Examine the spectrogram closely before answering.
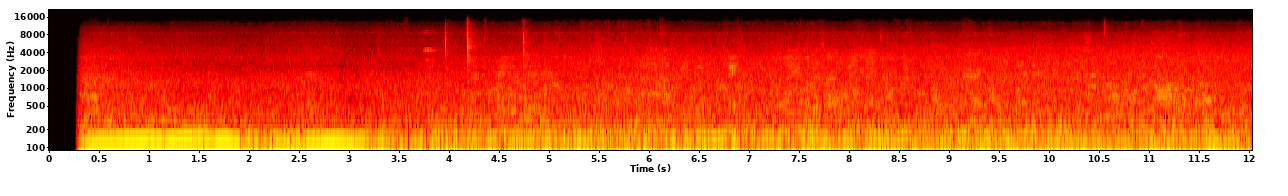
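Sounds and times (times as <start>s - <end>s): city street traffic: 0.3s - 12.0s
vehicle engine droning: 0.3s - 12.0s.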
